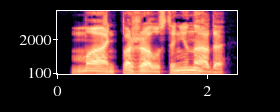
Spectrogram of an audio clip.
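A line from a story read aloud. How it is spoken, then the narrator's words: Groaning plea. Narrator (Russian): застонал Андрей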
